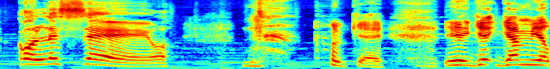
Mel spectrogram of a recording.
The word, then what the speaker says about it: Colosseo: Now, this next map has been debated on how it's pronounced, but I don't think anyone will debate me on this pronunciation. Colosseo.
